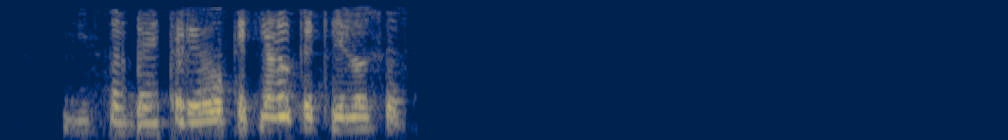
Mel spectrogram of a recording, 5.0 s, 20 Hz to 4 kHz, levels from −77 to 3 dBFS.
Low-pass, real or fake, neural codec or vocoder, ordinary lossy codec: 3.6 kHz; fake; codec, 44.1 kHz, 1.7 kbps, Pupu-Codec; MP3, 32 kbps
